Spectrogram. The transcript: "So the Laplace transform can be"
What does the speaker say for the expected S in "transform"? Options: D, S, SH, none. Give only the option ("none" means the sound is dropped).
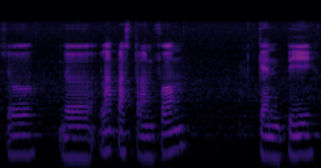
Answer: none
